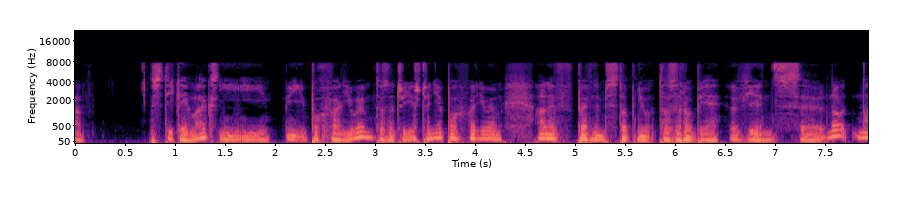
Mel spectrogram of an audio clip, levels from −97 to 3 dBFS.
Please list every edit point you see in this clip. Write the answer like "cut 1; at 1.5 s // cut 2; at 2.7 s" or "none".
cut 1; at 1.4 s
